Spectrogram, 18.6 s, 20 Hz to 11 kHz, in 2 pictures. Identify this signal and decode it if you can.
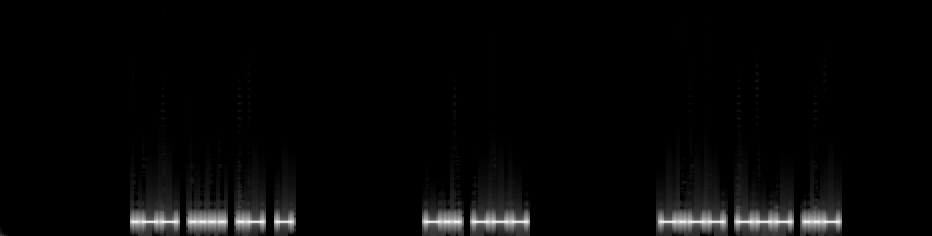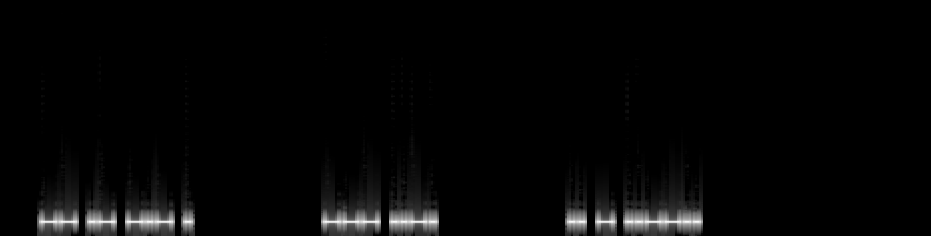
Morse code, heard as a keyed tone, about 25 wpm, 700 Hz. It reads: WHAT DO YOU MAKE OF IT?
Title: 4x Word-Spacing - Sentences from Top 100 Words - 25wpm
